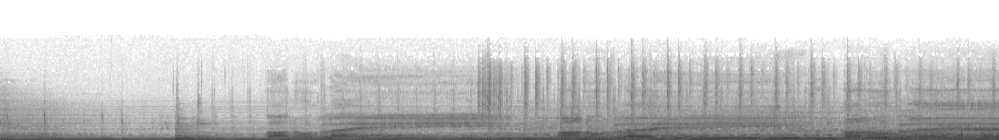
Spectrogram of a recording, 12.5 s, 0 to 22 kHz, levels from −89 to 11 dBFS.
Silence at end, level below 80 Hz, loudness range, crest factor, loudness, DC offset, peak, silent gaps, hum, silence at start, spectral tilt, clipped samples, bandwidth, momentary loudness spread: 0 s; -28 dBFS; 4 LU; 14 dB; -19 LUFS; under 0.1%; -4 dBFS; none; none; 0 s; -6 dB/octave; under 0.1%; 13 kHz; 6 LU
